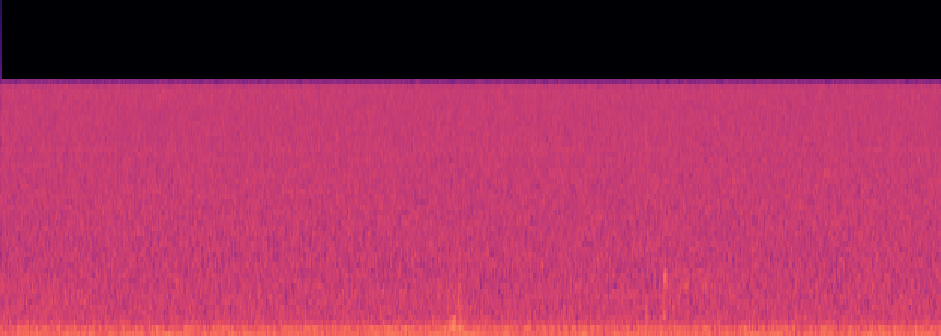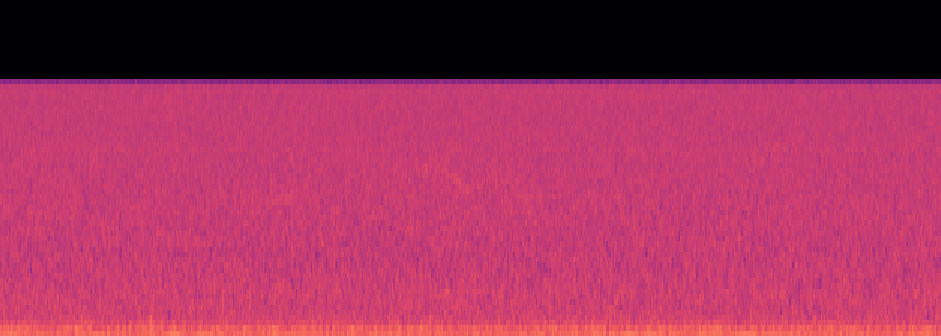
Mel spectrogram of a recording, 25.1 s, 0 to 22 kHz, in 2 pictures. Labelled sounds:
18.5	18.7	killer whale, northern resident, 2.3 to 2.6 kHz

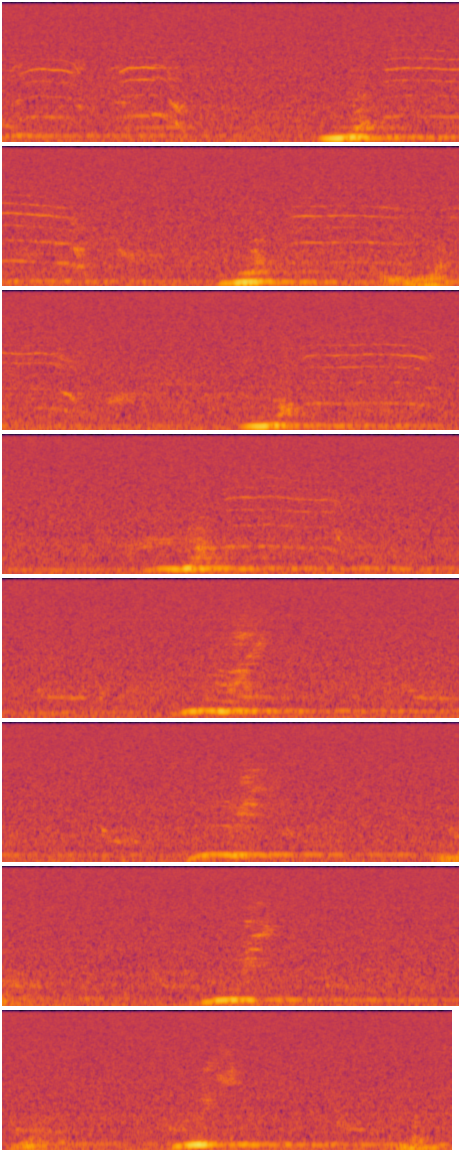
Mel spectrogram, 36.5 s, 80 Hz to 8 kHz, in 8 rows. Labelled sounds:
0.2	1.7	humpback whale, 1.5 to 2.5 kHz
3.8	5.4	humpback whale, 1.6 to 2.7 kHz
7.5	9.7	humpback whale, 0.90 to 2.4 kHz
12.4	13.5	humpback whale, 1.9 to 2.2 kHz
15.9	17.0	humpback whale, 1.5 to 3.5 kHz
25.2	25.5	humpback whale, 1.0 to 1.5 kHz
29.7	30.2	humpback whale, 0.83 to 2.5 kHz
34.1	34.4	humpback whale, 1.7 to 2.2 kHz

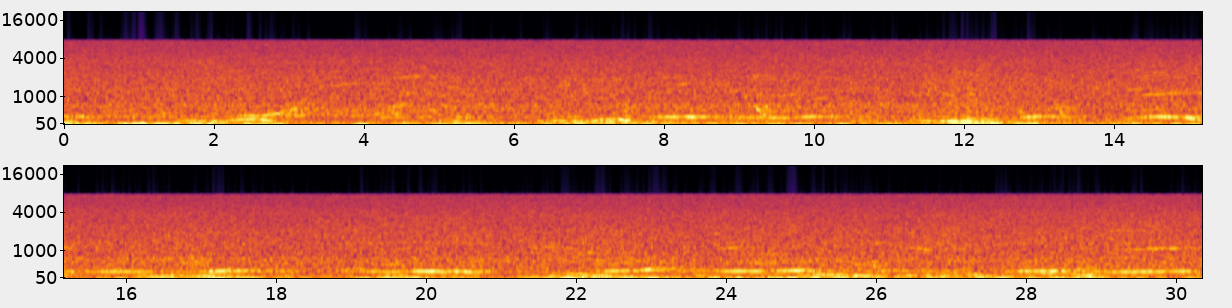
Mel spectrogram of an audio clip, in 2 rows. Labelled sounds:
3.6	4.8	humpback whale, 1.5 to 2.2 kHz
14.4	14.9	humpback whale, 1.0 to 1.2 kHz
23.9	24.2	humpback whale, 1.0 to 1.2 kHz
26.4	26.8	humpback whale, 0.96 to 1.2 kHz
29.6	30.1	humpback whale, 1.0 to 1.2 kHz

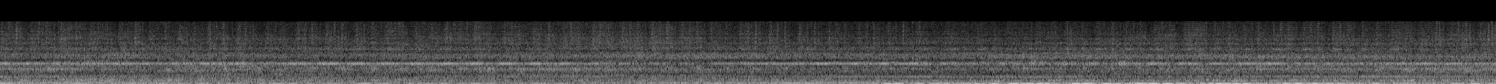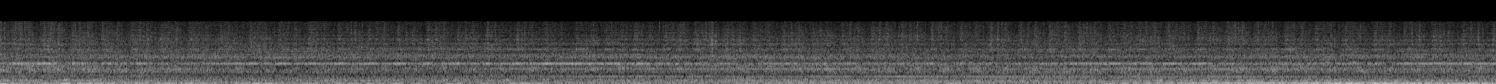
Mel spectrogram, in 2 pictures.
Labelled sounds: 0.8	1.1	vessel noise, 1.1 to 1.3 kHz

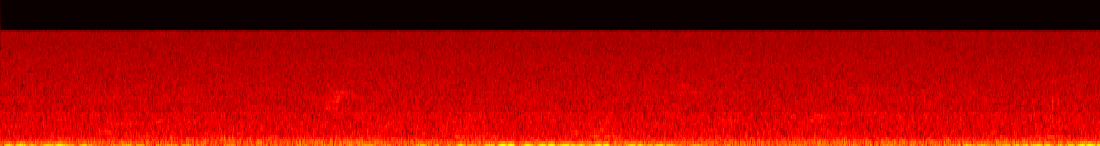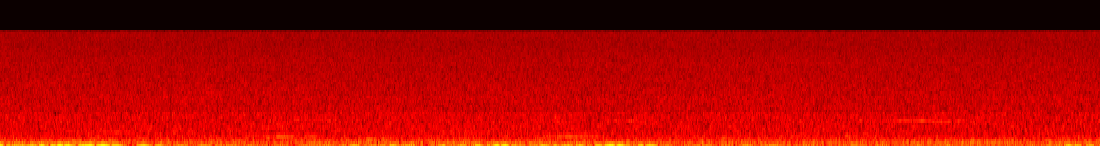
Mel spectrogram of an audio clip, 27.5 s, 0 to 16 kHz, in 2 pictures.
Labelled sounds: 4.1	4.4	humpback whale, 1.4 to 1.6 kHz

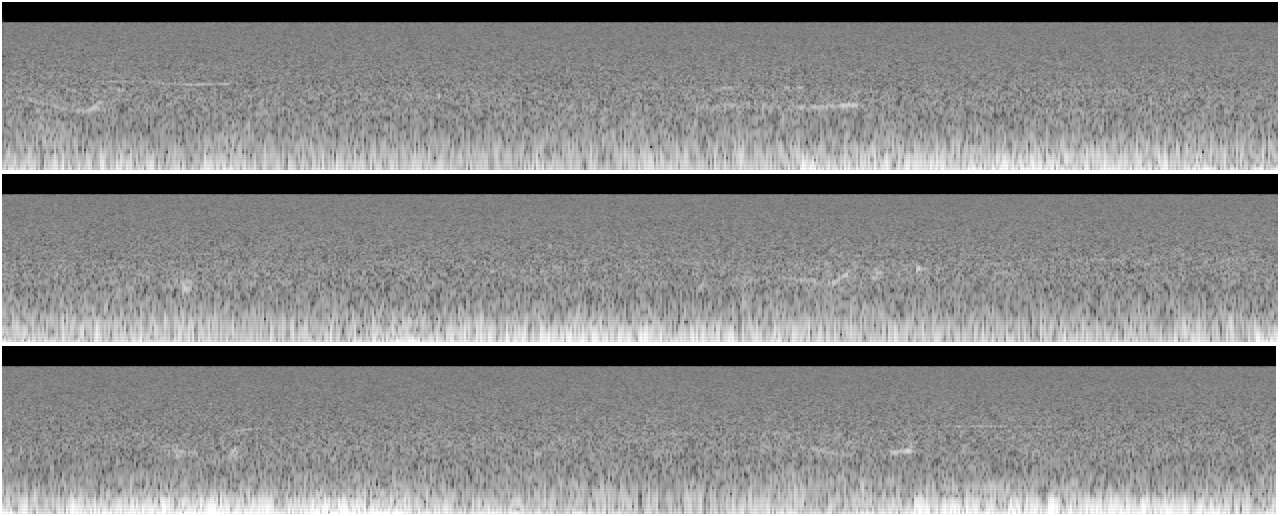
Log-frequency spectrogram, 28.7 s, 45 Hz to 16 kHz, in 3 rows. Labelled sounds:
1.1	1.6	humpback whale, 0.83 to 1.0 kHz

